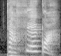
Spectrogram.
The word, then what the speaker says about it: Tahlequah: We give you the actual pronunciation of this capital. Tahlequah, the U.S.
